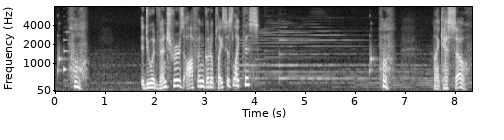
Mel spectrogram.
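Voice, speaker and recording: A gentle, wistful husband. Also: male voice, on the high side, very animated, takes it slowly, long pauses, full character voice. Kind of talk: video game dialogue. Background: game soundtrack music.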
